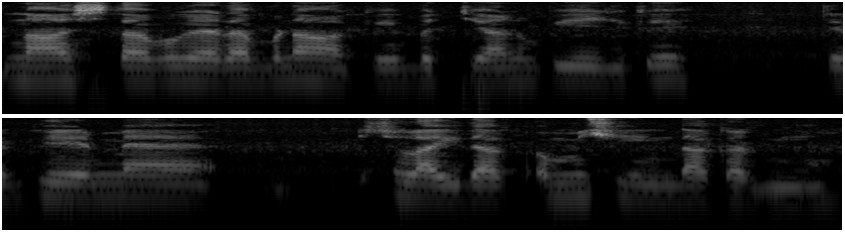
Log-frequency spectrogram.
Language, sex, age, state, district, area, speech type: Punjabi, female, 45-60, Punjab, Gurdaspur, urban, spontaneous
